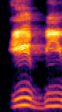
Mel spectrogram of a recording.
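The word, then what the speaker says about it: abyss: disconnected word number 369 ए बी वाई एस एस ए बी वाई एसस का pronunciation होता है एबी य silent होता है ए बी वाई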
